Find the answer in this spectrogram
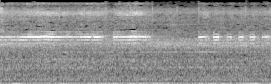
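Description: Steady engine and tyre road noise of a car being driven, heard from on board. A thin high tone runs over it, breaks off about two seconds in, and comes back near the end as quick repeated beeps.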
